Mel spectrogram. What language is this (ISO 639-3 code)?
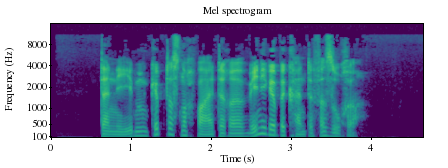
deu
